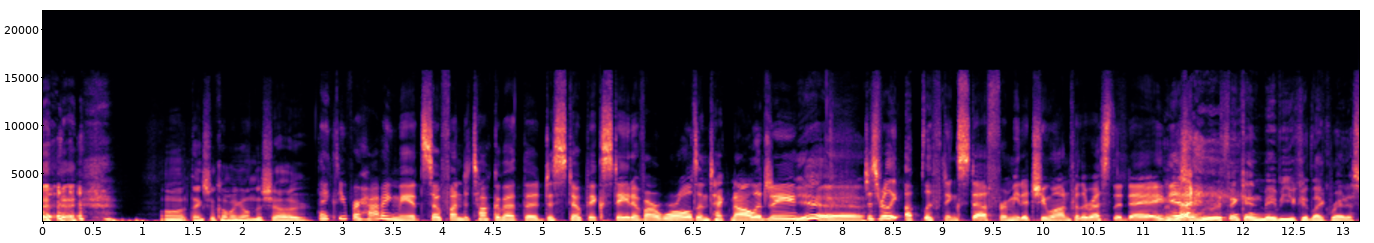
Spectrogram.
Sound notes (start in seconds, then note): 7.6 cheerfully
